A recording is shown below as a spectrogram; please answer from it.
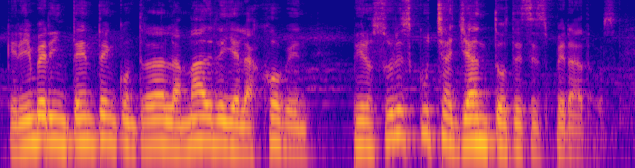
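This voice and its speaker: A man tells a scripted horror story in a mid-range voice. His delivery is theatrical and suspenseful, broken by dramatic pauses, with music beneath it. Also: medium pitch, darkish tone. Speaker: narrator.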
